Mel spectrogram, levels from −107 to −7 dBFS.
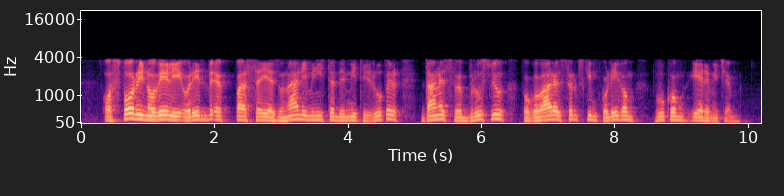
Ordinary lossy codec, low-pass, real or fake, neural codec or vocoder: none; 3.6 kHz; real; none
